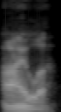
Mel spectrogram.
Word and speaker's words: Islay: Went to Macrahanish and went to the Isle of called Isla, which is spelled Islay.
